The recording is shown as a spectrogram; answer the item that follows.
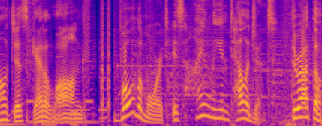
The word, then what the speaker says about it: Voldemort: method you know keep it simple stupid the pronunciation of voldemort's name there's nothing more embarrassing than realizing you've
